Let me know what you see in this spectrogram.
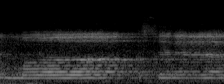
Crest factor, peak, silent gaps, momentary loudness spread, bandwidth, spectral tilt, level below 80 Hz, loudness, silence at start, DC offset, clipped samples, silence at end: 16 dB; -22 dBFS; none; 8 LU; 10 kHz; -3.5 dB/octave; -64 dBFS; -36 LUFS; 0 s; under 0.1%; under 0.1%; 0 s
